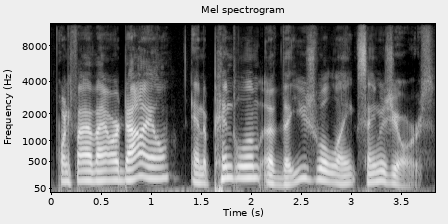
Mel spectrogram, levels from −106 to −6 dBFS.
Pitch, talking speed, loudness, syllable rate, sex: 155 Hz, 220 wpm, -19 LUFS, 5.1 syllables/s, male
